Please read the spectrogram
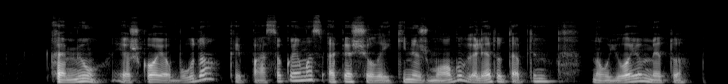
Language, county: Lithuanian, Telšiai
